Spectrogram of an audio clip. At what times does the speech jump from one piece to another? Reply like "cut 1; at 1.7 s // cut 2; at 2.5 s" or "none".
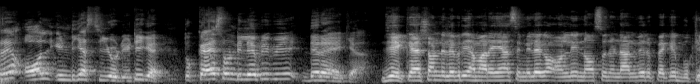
none

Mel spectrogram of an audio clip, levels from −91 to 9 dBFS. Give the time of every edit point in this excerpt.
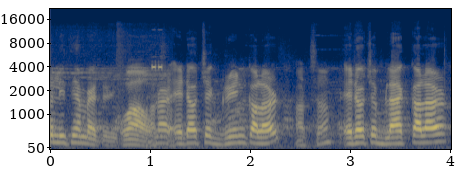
cut 1; at 1.0 s

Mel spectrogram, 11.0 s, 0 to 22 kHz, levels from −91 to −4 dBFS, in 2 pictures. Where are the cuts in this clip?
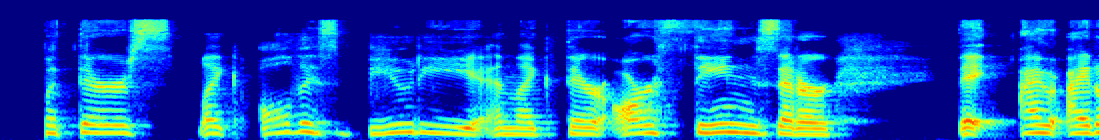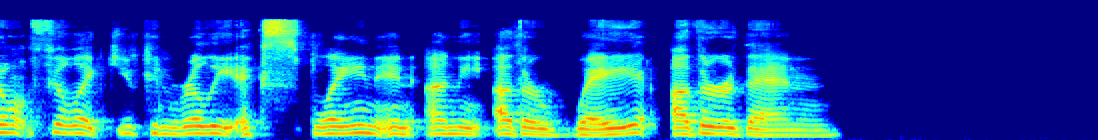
none

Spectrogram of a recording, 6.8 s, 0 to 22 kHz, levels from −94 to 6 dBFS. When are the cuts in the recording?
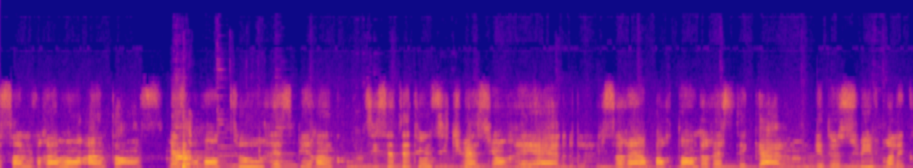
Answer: none

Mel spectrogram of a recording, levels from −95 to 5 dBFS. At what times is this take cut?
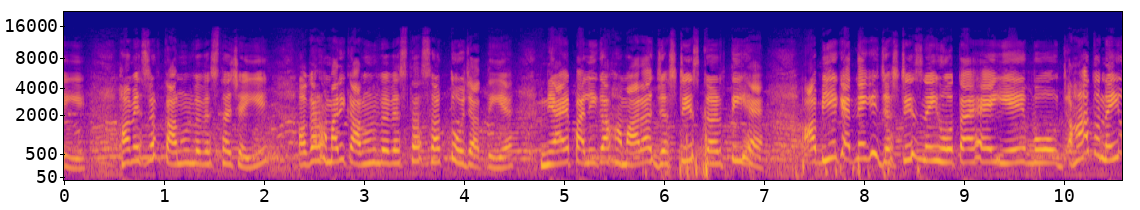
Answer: none

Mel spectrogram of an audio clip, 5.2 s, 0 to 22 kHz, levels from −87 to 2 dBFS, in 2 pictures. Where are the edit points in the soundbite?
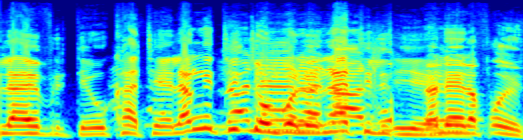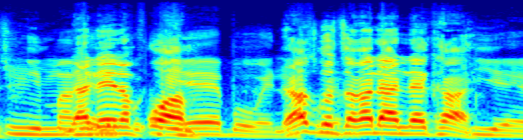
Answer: cut 1; at 1.9 s

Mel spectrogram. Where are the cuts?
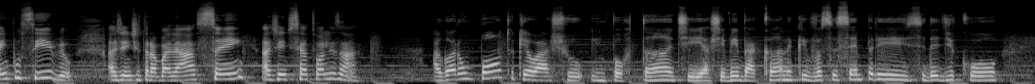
none

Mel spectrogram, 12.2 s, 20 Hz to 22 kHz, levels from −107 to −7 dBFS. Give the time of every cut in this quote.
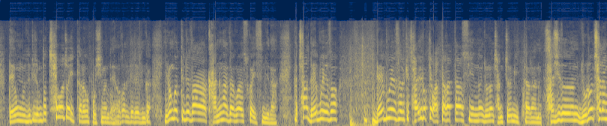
cut 1; at 2.4 s // cut 2; at 10.8 s

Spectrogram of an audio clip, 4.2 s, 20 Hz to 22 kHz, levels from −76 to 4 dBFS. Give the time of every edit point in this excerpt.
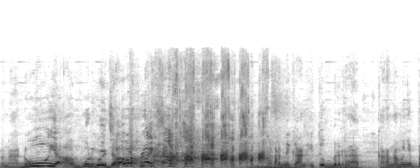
cut 1; at 2.6 s

